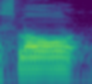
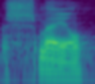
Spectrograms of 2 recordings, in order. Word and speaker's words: SMAEL: So we're going to take a look at this watch today, the small 8008. Well, I think it's actually pronounced SMAEL, but the thumbnail wouldn't work if I'd have done that.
